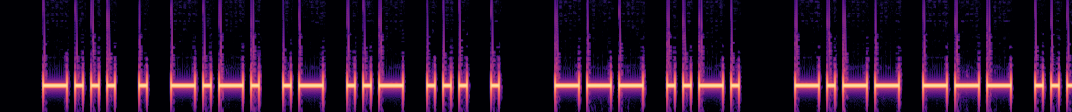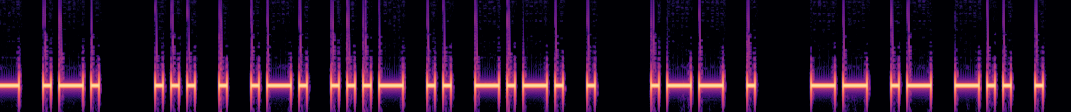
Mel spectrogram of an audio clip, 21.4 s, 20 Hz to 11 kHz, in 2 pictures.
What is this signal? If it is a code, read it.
Morse code, heard as a keyed tone, about 15 wpm, 700 Hz. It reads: BECAUSE OF YOUR SERVICE WE MADE
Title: Sentences from Top 1000 Words - Review Part 5 - 15wpm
